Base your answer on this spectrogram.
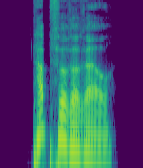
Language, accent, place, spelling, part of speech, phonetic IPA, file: German, Germany, Berlin, tapfererer, adjective, [ˈtap͡fəʁəʁɐ], De-tapfererer.ogg
- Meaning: inflection of tapfer: 1. strong/mixed nominative masculine singular comparative degree 2. strong genitive/dative feminine singular comparative degree 3. strong genitive plural comparative degree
